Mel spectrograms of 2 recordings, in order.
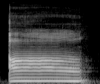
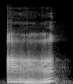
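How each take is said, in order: First: The pitch stays high and level. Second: The pitch dips low and then turns up. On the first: "First tone high" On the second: "Third tone turning"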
